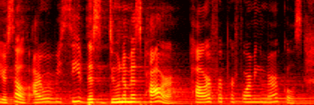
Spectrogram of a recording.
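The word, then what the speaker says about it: δύναμις: word power is actually looks like it says Dynamis but it's pronounced Dunamis nobody say Dunamis okay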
